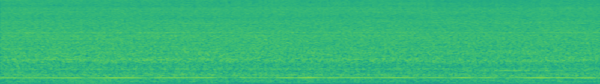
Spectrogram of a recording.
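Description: Zamboni ice resurfacer running steadily: a constant engine hum with one strong held drone over an even hiss.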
